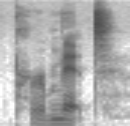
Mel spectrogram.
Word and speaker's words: permit: 2500 permitted and then I'll say that word one more time with a slightly different pronunciation permit right as in that's how many we allow that's how many we provide permission for and there are so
